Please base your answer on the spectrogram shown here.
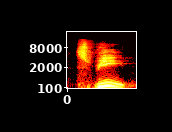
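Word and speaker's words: suite: โยง ห้อง เลย นะ อัน นี้ ต้อง อ่าน ว่า ห้อง Sweet sweet ออก เสียง ตาม นิชา ค่ะ Sweet ส เ เนี่ย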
